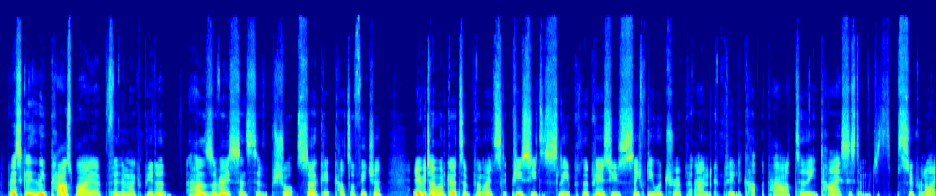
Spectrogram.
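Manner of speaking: hoarse, croaky voice.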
